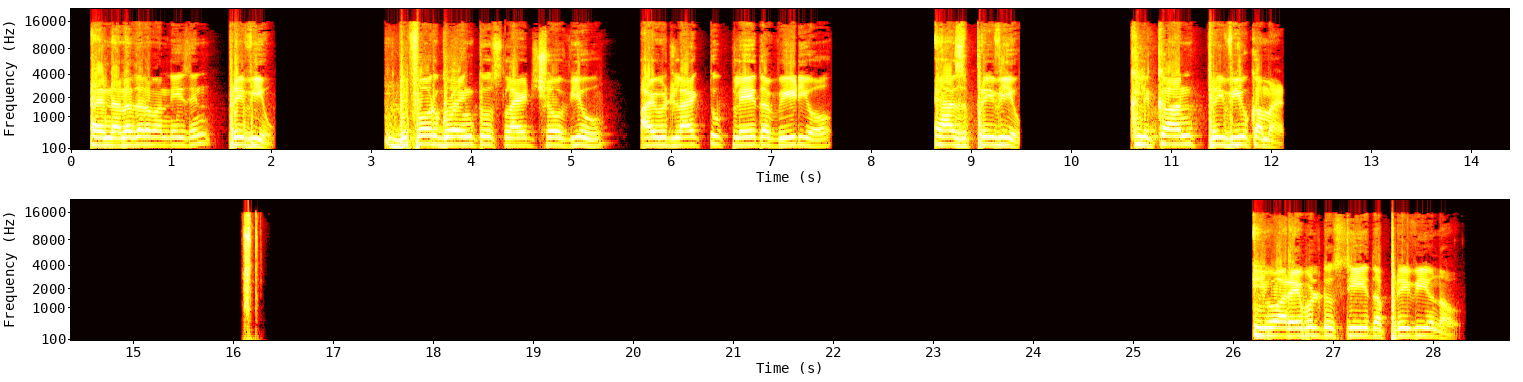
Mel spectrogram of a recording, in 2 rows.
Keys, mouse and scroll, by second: 16.0 click.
